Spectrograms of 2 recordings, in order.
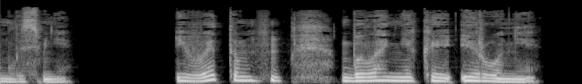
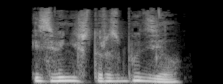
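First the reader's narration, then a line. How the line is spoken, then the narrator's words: Soft, gentle. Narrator (Russian): сказал он мягко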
